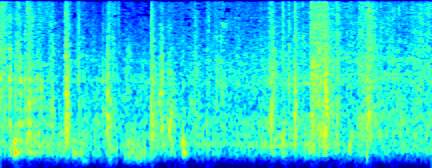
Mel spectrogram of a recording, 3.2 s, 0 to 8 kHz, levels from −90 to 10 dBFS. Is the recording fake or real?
real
